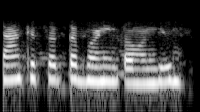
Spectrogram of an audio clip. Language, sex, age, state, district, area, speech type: Sindhi, female, 18-30, Gujarat, Junagadh, urban, conversation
